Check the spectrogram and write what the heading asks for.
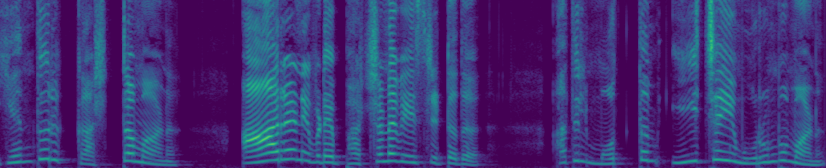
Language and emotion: Malayalam, disgusted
